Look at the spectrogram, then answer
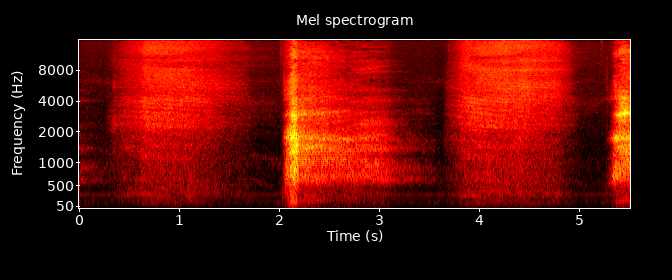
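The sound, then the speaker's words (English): Deep, rhythmic breathing during a breathwork session: long airy inhales alternate with sharper, louder exhales that start abruptly, repeating in a steady cycle with no talking. “Continue breathing deeper and deeper.”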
